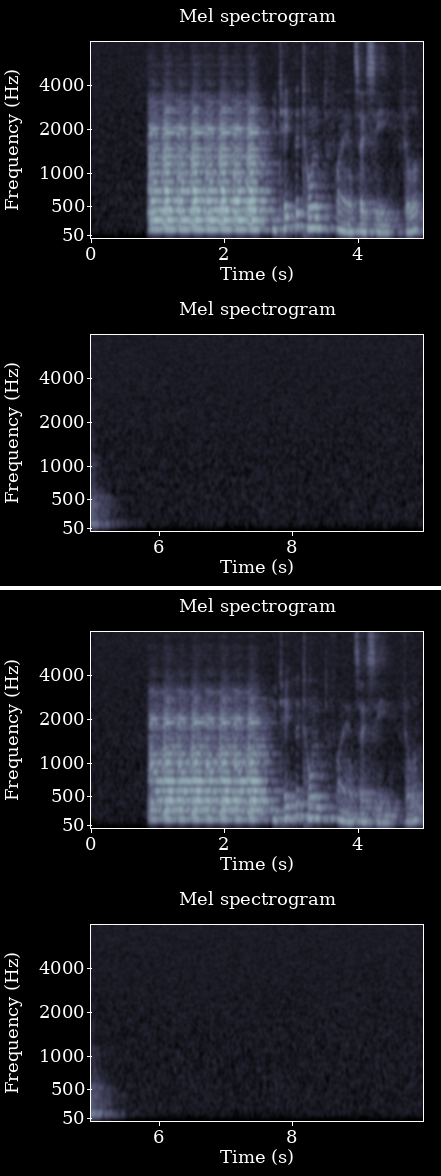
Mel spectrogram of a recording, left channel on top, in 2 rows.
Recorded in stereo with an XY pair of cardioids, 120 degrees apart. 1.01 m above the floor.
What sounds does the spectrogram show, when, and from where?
0.8 s a violin: 50° left, 5 m
2.7 s a man speaking: 55° left, 4.5 m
